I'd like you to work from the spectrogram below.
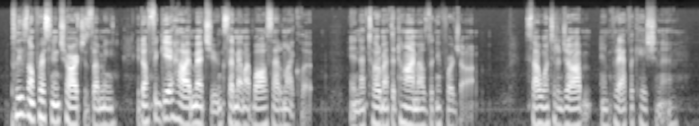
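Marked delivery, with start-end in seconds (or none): none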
